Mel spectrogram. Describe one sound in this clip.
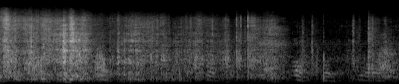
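A snowboard scrapes and slides over packed snow.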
